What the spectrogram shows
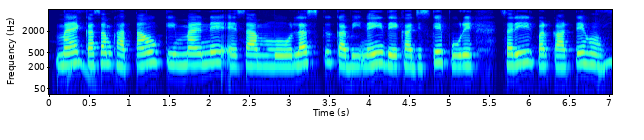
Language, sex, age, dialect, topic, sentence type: Hindi, female, 18-24, Awadhi Bundeli, agriculture, statement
